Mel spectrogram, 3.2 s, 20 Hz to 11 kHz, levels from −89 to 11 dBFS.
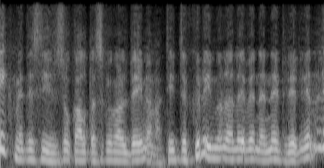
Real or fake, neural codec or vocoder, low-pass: fake; codec, 16 kHz in and 24 kHz out, 0.4 kbps, LongCat-Audio-Codec, fine tuned four codebook decoder; 9.9 kHz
